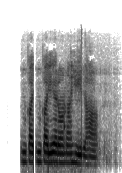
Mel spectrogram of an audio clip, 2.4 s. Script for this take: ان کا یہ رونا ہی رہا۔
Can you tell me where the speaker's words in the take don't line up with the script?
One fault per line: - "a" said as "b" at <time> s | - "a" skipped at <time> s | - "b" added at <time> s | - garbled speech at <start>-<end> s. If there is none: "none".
- "ان کا" added at 0.7 s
